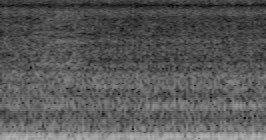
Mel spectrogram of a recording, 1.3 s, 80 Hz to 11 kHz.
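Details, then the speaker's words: 1990 Mitsubishi Minicab Bravo AX 4WD, warm engine idling after a high cold-start idle: low, steady, even hum with no misses or knocks; idle comes back down, smooth and healthy, normal idle. "But then once it warms up, the idle comes right back down. It idles nice and smooth."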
